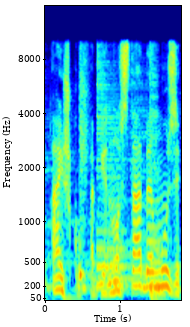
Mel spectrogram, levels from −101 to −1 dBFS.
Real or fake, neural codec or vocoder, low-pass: real; none; 9.9 kHz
